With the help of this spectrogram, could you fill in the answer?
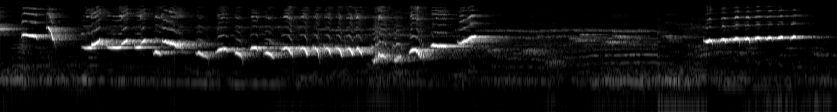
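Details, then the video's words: Shama (white-rumped) singing kretekan fighter to make silent birds reply: long chattering series of fast falling whistled notes, a brief lull, then a rising whistled phrase, over a steady low hum. "KRETEKAN FIGHTER✅ BEBERAPA DETIK SAJA, MURAI DIAM PASTI RESPON NYAUT✅✅"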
